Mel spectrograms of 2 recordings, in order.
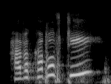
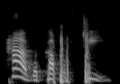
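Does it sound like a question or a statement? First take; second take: question; statement. First: It is said with a questioning tune. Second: It is said with a telling, statement tune. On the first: The speaker is asking whether they want tea. "So I'm asking a question there" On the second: The speaker is telling them to have tea. "So you're trying to tell them"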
